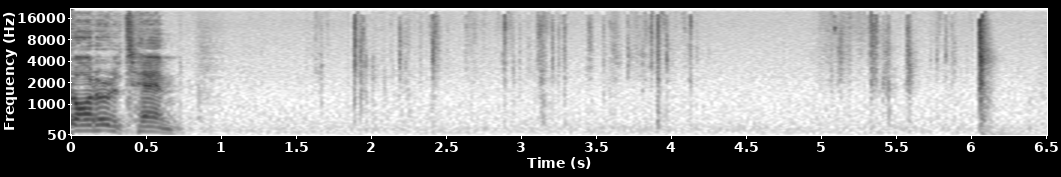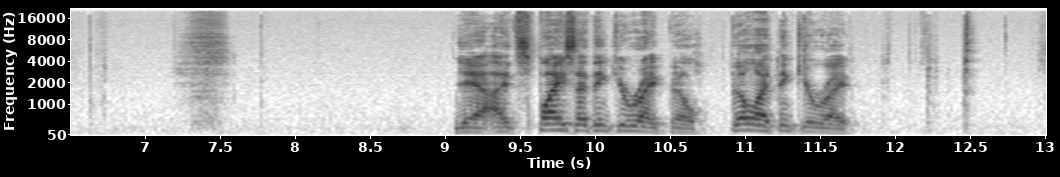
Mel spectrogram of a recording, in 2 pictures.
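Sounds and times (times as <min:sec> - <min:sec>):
trading cards clicking and rustling: 0:01.6 - 0:04.2, 0:11.8 - 0:13.0.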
